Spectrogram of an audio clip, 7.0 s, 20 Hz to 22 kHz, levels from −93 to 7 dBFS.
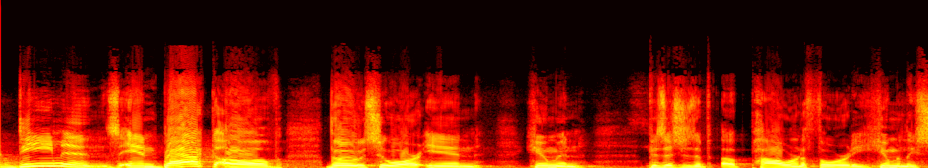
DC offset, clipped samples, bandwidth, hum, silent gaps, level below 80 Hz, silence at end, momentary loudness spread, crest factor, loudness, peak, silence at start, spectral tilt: under 0.1%; under 0.1%; 12.5 kHz; none; none; -40 dBFS; 0 s; 7 LU; 10 dB; -11 LUFS; -2 dBFS; 0 s; -6 dB/octave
